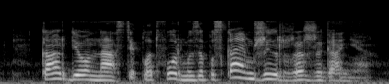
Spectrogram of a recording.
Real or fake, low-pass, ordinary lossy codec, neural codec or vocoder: fake; none; none; codec, 16 kHz, 16 kbps, FunCodec, trained on Chinese and English, 50 frames a second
